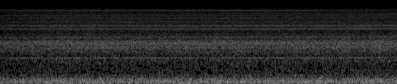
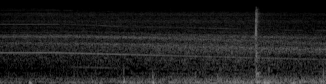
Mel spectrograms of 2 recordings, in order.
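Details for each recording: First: Polygon mirror DC motor from HP laser printer, M63151FP controller, 24 volts, speed set by function generator duty cycle: steady high whine over even hiss, no wobble or rattle; normal running at the generator's maximum speed. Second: HP laser printer polygon mirror motor with M63151FP controller, started at about 13.6 V drawing 167 mA: thin high whine sagging in pitch as supply voltage is lowered; current falls to about 5 mA and the mirror stops.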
